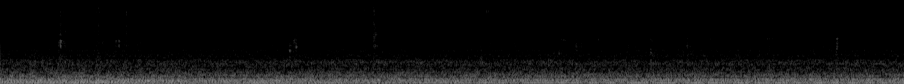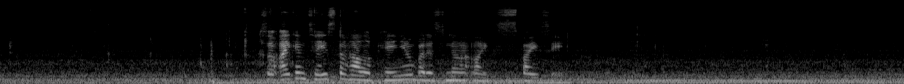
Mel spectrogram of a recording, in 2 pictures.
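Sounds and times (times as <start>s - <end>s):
low rumble: 0.0s - 18.0s
person chewing: 0.5s - 10.9s, 15.1s - 17.6s.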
